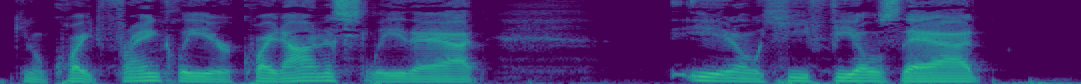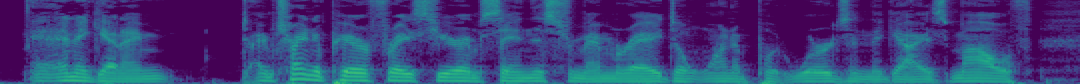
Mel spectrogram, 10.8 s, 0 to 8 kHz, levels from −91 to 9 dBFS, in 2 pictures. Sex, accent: male, American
